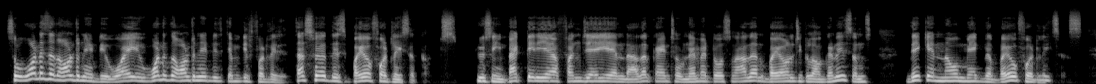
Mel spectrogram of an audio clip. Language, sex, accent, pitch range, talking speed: English, male, Indian, 125-155 Hz, 190 wpm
